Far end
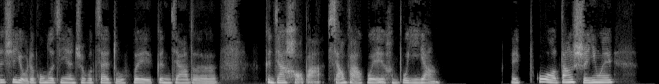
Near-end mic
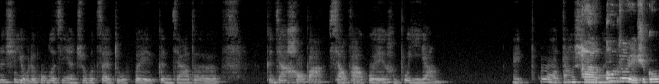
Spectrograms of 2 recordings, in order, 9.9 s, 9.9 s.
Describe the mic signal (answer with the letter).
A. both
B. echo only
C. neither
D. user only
A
